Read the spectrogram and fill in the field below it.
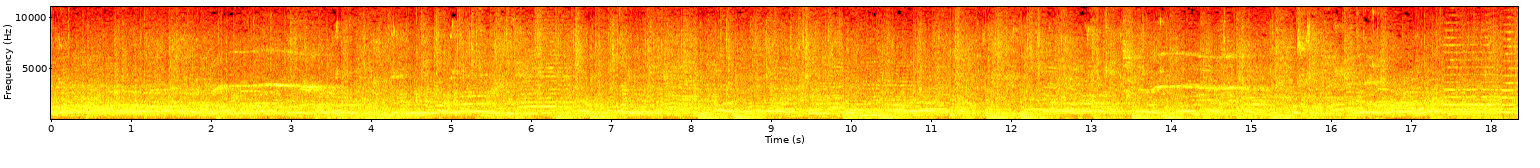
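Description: A large crowd cheers and chatters in an echoing arena.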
